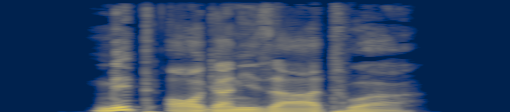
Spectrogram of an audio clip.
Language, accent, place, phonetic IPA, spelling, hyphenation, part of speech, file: German, Germany, Berlin, [ˈmɪtʔɔʁɡaniˌzaːtoːɐ̯], Mitorganisator, Mit‧or‧ga‧ni‧sa‧tor, noun, De-Mitorganisator.ogg
- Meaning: coorganizer, co-organizer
